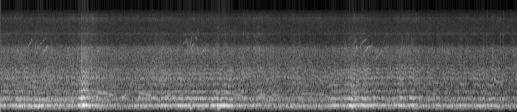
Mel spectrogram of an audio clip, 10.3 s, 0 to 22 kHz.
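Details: Honey bee workers circling the hive entrance on orientation flights, four days after a package of bees was installed, April 2017, GoPro camera. Thick layered buzzing, a close fly-by peaking near two seconds, faint high chirps in the background.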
